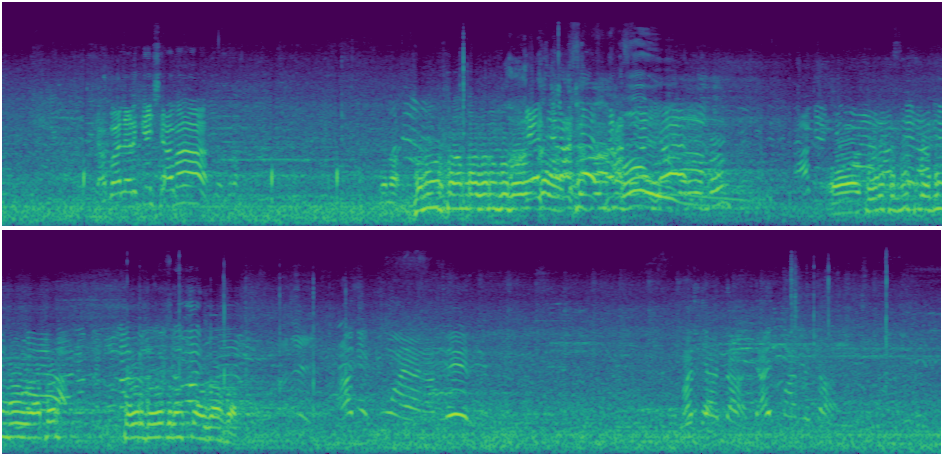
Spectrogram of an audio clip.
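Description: Men shout excitedly outdoors at a distance.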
